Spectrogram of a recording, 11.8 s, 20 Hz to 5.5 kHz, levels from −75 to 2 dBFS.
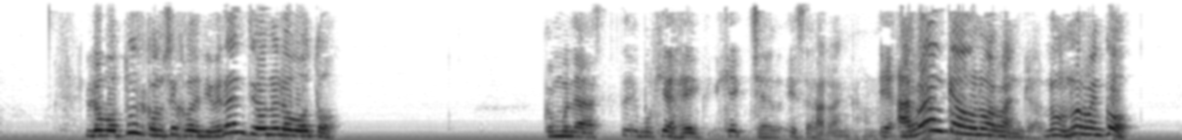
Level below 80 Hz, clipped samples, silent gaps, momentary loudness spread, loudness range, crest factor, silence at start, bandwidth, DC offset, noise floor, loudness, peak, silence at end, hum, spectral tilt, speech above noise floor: -34 dBFS; 0.5%; none; 15 LU; 7 LU; 12 dB; 0 s; 5.4 kHz; under 0.1%; -33 dBFS; -10 LUFS; 0 dBFS; 0 s; 50 Hz at -35 dBFS; -8 dB/octave; 23 dB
